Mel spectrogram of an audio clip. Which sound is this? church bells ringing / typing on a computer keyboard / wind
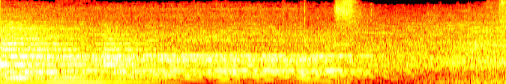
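church bells ringing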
